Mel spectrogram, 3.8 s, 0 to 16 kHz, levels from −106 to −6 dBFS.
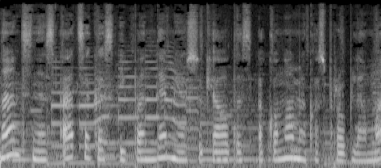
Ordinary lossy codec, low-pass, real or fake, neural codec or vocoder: MP3, 64 kbps; 14.4 kHz; real; none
